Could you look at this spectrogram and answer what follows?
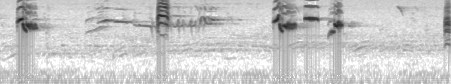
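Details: An Oriental magpie-robin in 'konslet' style, used as a lure to provoke rival birds into calling, gives loud, harsh chattering bursts mixed with thin rising and falling whistles, in short phrases over about five seconds.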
